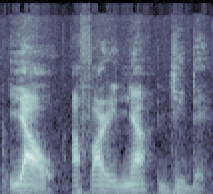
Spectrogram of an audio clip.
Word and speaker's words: Yao Afarinya Jide: Yao Afarnya Jide. He's a member, Tour Guides Association of Ghana. Did I get it right? Well, not very right. Yao Afarinya Jide.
